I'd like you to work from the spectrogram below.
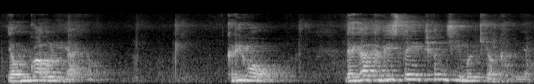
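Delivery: ordinary delivery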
